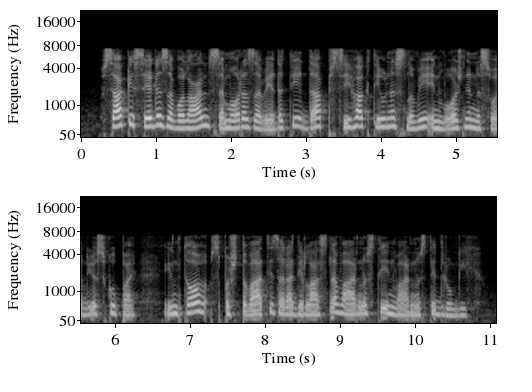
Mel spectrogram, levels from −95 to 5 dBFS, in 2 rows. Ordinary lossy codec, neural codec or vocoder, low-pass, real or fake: none; codec, 16 kHz, 16 kbps, FunCodec, trained on Chinese and English, 50 frames a second; 7.2 kHz; fake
